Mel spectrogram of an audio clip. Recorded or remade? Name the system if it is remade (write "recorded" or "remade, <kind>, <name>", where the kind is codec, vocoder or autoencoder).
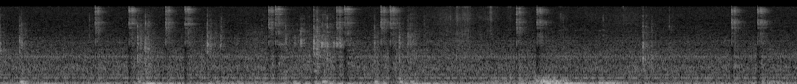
recorded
